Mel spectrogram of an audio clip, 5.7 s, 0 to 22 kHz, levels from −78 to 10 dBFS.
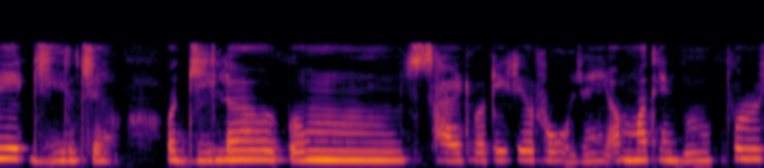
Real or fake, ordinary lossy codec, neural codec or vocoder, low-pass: fake; none; codec, 44.1 kHz, 3.4 kbps, Pupu-Codec; 7.2 kHz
